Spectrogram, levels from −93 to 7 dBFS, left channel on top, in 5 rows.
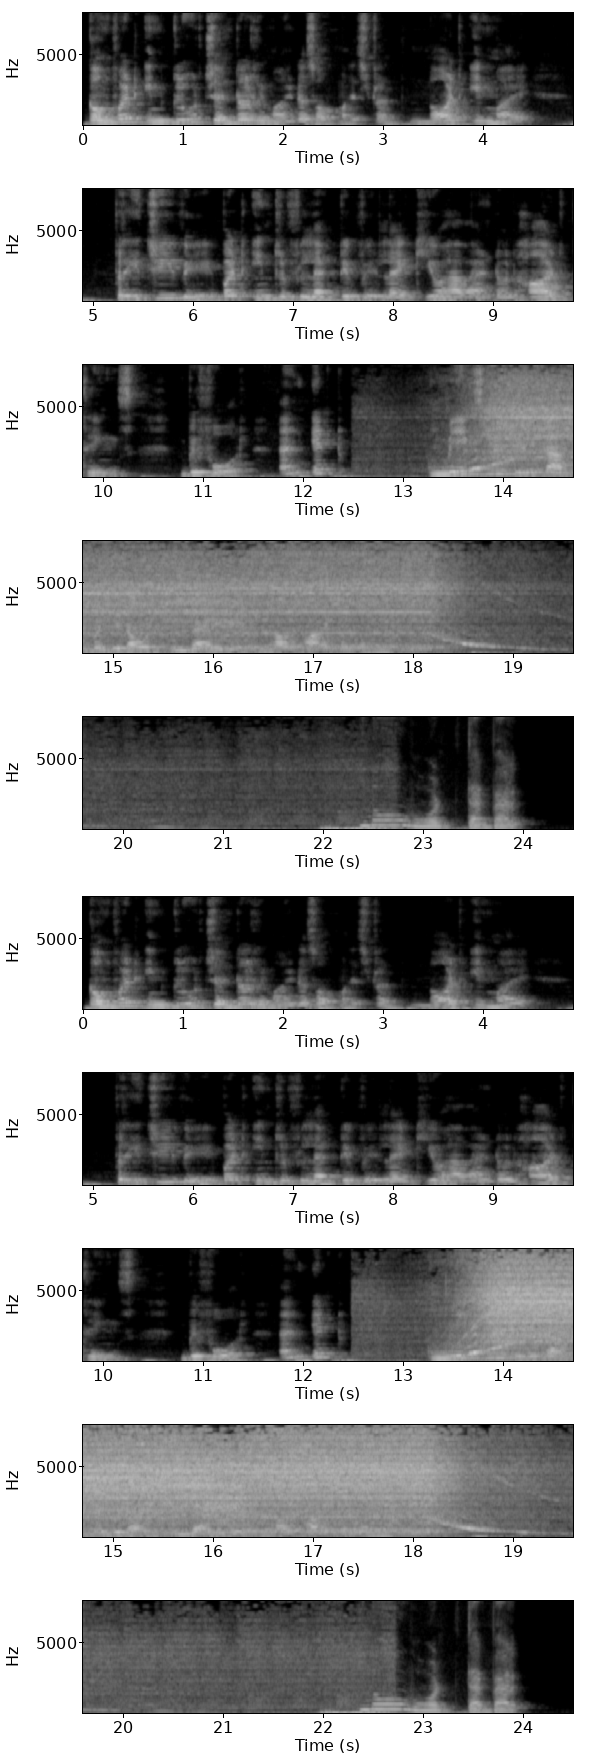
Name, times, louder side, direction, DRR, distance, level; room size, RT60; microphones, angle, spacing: voice 1, 0.0-4.5 5.2-10.3 10.8-11.5 11.8-12.4 13.3-18.1, left 2 dB, 85° left, 0.5 m, -28 dB
sound 1, 13.2-20.9 21.3-21.4 22.2-22.3 22.7-22.8, right 8 dB, 80° right, 0.5 m, -21 dB
voice 2, 22.4-23.9, right 2 dB, 15° right, 0.4 m, -29 dB
2.4 x 2.0 x 3.0 m
head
